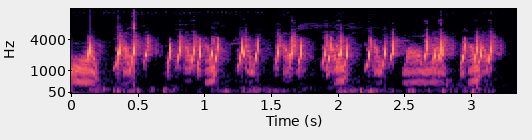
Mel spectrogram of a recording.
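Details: Common quail call, a well-known hunting call from Dera Ghazi Khan: short high strokes in groups of two or three, repeated in quick succession with brief gaps, with some lower, rougher chatter mixed in.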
